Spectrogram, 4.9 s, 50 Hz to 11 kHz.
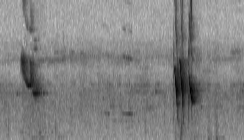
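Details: Straw-headed Bulbul (puling) trained as a lure for wild birds, village setting, April 2021; one short downward-slurred whistle, a long quiet gap, then a fast cluster of three loud descending notes.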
